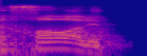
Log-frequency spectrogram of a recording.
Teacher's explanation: Kho tebal. Kho harus ditebalkan. Alifnya ikut tebal.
